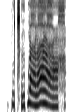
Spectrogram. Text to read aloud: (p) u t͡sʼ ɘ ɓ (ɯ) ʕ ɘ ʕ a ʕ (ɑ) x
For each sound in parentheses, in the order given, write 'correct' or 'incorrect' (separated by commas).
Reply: correct, correct, correct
